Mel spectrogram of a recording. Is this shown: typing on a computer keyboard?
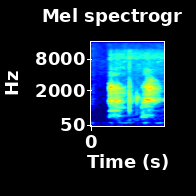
no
